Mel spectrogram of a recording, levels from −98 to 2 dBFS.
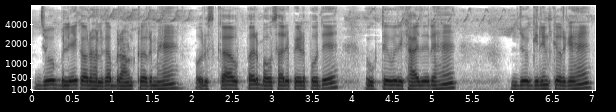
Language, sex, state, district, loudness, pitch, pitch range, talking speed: Hindi, male, Jharkhand, Palamu, -15 LUFS, 130 Hz, 130-140 Hz, 220 wpm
